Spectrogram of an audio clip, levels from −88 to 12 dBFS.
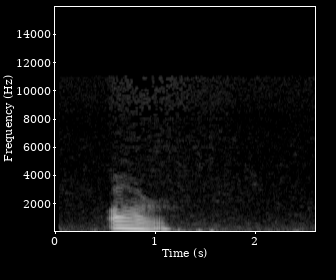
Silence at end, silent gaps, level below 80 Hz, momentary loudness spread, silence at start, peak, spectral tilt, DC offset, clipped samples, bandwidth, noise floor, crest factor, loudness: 1.45 s; none; -56 dBFS; 16 LU; 0.55 s; -6 dBFS; -9.5 dB/octave; under 0.1%; under 0.1%; 4.1 kHz; -63 dBFS; 18 dB; -21 LUFS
